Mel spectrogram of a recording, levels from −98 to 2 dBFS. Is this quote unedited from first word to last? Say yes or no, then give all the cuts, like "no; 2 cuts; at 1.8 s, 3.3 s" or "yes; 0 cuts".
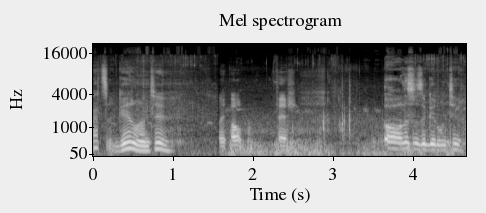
no; 1 cut; at 1.6 s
